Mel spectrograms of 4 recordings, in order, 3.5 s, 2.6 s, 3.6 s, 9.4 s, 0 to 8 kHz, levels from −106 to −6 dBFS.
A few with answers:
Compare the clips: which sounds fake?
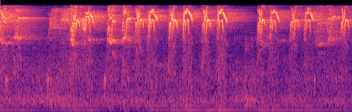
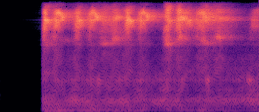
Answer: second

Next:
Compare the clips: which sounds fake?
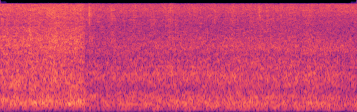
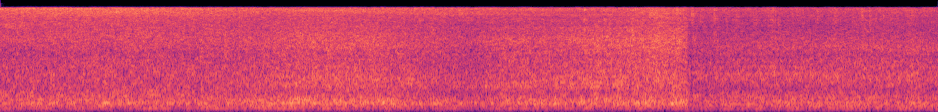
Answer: first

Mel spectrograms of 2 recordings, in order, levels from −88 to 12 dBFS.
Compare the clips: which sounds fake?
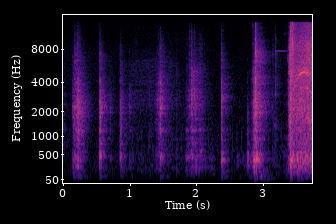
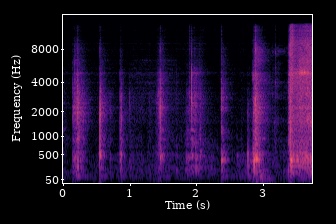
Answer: second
